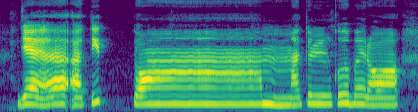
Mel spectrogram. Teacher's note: حرف مدہ کے بعد حمزہ اسی کلمے میں ہے تو اس کو 5 حرکت کے برابر کھینچ کر پڑھنا ، یعنی 3 4 الف کے برابر کھینچ کر پڑھنا، اور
